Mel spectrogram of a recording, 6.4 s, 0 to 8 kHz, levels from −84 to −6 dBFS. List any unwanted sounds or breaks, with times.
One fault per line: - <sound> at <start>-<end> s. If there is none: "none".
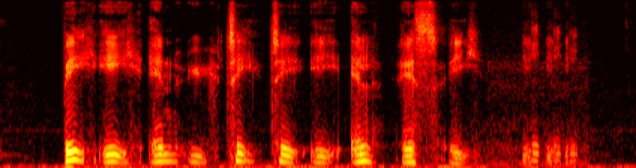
- laugh at 5.2-5.8 s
